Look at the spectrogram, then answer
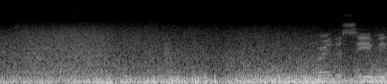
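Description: Sea waves breaking where a river flows into the sea, a continuous loud roar of surf heavily mixed with wind buffeting the microphone, steady and close throughout.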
